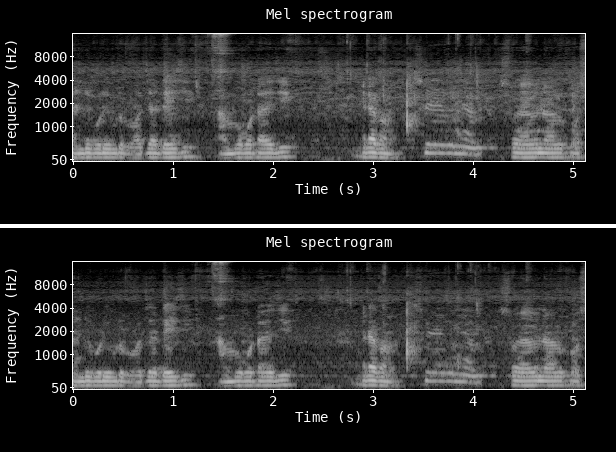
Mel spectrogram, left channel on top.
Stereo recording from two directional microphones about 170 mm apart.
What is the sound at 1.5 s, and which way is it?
Speech, centre (ahead or behind).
